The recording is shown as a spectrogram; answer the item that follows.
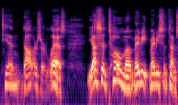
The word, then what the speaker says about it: Yasutomo: And they'll also tell me all the words that I tell you this morning that I pronounced incorrectly. But I know it's Yasutoma.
